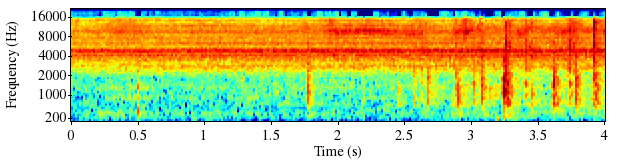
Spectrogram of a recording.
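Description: A 1930s Bing twin-cylinder toy steam engine lets off a steady, soft hiss of steam, with a series of small sharp ticks and puffs growing busier toward the end.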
